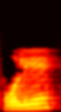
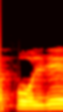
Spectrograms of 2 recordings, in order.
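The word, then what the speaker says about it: polje: युवाला उससे भी बड़ा है, और पोलिये या पोलजे, हम लोग पोलिये, इसमें जे साइलेंट है, ये सबसे बड़ा है।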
